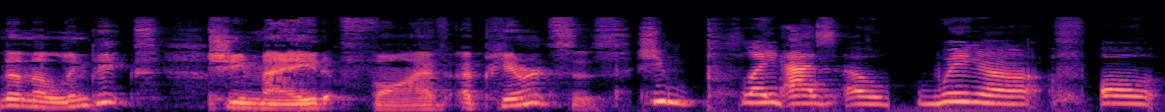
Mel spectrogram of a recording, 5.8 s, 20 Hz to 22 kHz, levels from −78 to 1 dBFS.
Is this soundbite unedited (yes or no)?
no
